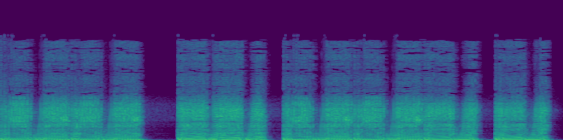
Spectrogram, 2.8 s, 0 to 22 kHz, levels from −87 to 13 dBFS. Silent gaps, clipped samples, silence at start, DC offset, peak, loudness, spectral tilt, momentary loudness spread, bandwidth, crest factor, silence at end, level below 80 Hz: none; under 0.1%; 0 s; under 0.1%; -4 dBFS; -18 LUFS; -4 dB/octave; 2 LU; 16.5 kHz; 16 dB; 0.05 s; -32 dBFS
